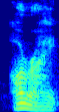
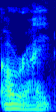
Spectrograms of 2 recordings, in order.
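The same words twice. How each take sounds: First: It sounds confident, like confirming something. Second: It sounds resigned, like giving in. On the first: The speaker is confirming that the message got through. "now that I think I have you, it's that kind of all right" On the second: The speaker is giving in and accepting. "kind of like, okay, I submit"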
